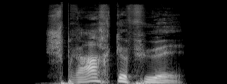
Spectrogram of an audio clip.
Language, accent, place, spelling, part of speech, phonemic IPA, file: German, Germany, Berlin, Sprachgefühl, noun, /ˈʃpʁaːχɡəˌfyːl/, De-Sprachgefühl.ogg
- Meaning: the instinctive or intuitive grasp of the natural idiom of a language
